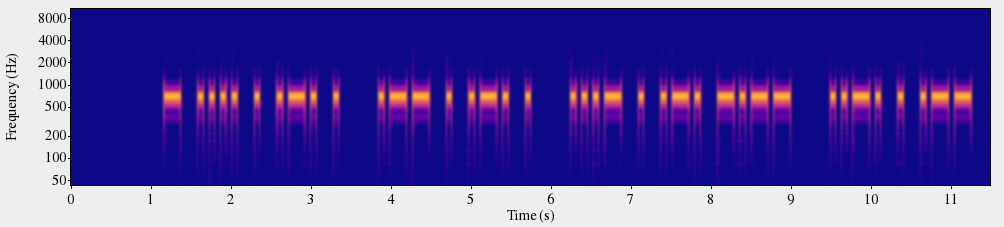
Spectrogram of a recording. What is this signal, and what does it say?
Morse code, heard as a keyed tone, about 17 wpm, 700 Hz. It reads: THERE WERE VERY FEW
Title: Sentences from Top 1000 Words - Review Part 2 - 17wpm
